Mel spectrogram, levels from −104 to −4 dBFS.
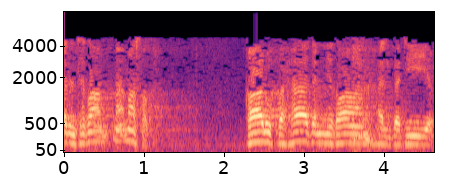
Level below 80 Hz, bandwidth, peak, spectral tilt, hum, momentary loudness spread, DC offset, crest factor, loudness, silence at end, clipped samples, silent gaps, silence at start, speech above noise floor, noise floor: -46 dBFS; 5 kHz; 0 dBFS; -10 dB/octave; none; 12 LU; under 0.1%; 16 dB; -15 LUFS; 0 s; under 0.1%; none; 0 s; 29 dB; -44 dBFS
